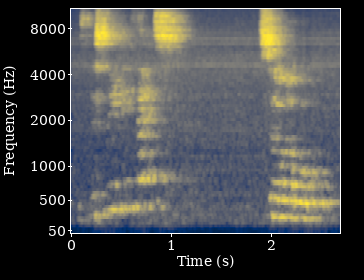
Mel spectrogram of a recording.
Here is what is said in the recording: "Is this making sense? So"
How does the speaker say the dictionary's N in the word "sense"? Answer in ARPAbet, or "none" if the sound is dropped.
none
